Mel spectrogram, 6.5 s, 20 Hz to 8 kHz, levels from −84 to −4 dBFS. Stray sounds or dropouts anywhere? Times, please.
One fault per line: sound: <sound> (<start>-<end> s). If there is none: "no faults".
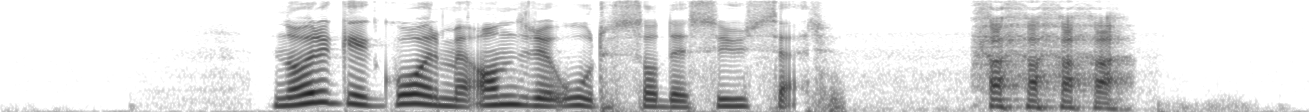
sound: laugh (4.8-5.7 s)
